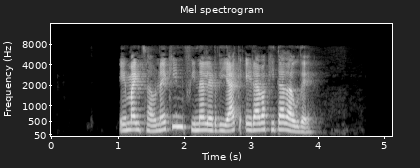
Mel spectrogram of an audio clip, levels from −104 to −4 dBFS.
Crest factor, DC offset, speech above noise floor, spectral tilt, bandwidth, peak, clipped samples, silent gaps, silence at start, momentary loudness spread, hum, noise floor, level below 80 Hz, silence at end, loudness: 22 dB; under 0.1%; 52 dB; -5.5 dB/octave; 7.8 kHz; 0 dBFS; under 0.1%; none; 1.05 s; 8 LU; none; -71 dBFS; -74 dBFS; 1.2 s; -19 LUFS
